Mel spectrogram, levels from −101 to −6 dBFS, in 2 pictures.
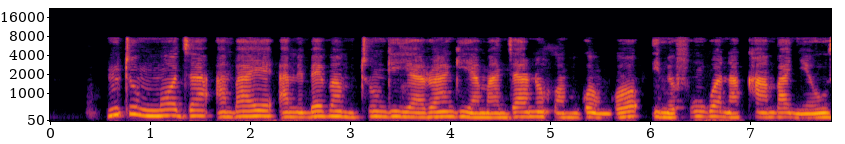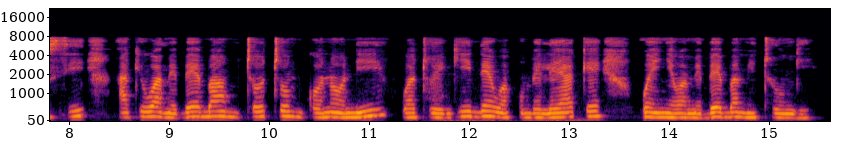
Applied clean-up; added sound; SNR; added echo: neural mask model Resemble Enhance denoiser.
